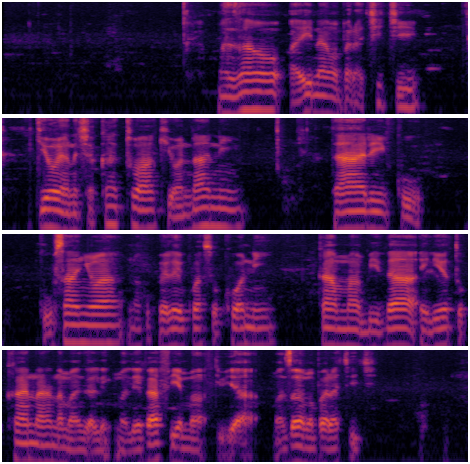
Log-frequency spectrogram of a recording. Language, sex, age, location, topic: Swahili, male, 18-24, Dar es Salaam, agriculture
